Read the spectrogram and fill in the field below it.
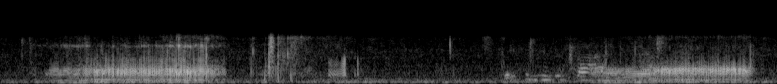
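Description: Loud, rough, buzzing snores on two breaths with quieter snorting sounds between them; snoring.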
